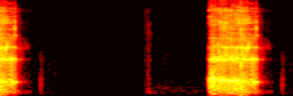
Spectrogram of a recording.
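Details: Two loud, drawn-out burps from video game characters (CPU Miis), the second lasting nearly a second, with silence between; game sound effects, not a real person.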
